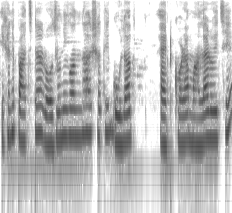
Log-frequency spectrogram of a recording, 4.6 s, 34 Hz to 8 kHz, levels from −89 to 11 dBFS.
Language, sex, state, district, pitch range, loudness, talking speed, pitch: Bengali, female, West Bengal, Kolkata, 215-260 Hz, -25 LUFS, 115 wpm, 230 Hz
